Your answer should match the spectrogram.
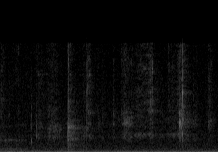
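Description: Near silence: room tone with a faint low hum and two faint short clicks, one a little over half a second in and a smaller one near the end.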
